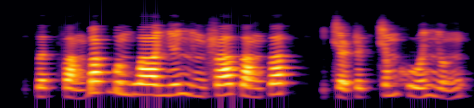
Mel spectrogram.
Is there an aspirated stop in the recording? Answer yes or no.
no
